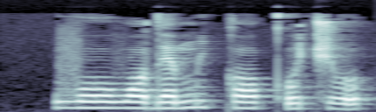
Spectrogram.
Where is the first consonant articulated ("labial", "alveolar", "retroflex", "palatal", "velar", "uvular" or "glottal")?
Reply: labial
